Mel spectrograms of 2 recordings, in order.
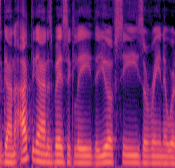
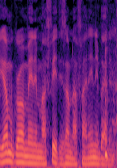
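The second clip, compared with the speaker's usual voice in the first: low, weary-sounding imitation of Stephen A; real low voice; 6 semitones lower, 4 dB quieter, much faster than usual. Retelling Stephen A refusing the octagon fight, low voice. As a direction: drop the pitch and play it down. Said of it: "in that real low voice".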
